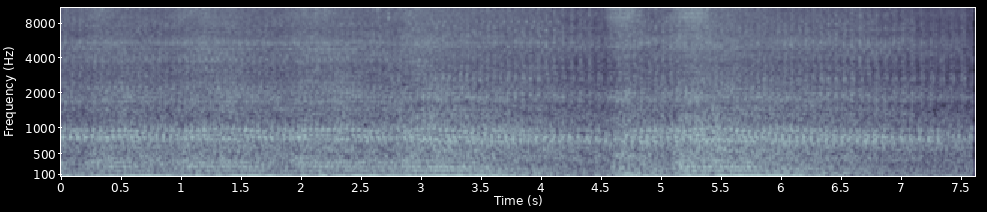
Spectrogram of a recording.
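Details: Daihatsu F20 4x4 carbureted engine cold with a little choke until warm, timing slightly out: steady even idle slightly raised with mild drift: normal cold idle on choke.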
